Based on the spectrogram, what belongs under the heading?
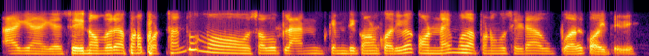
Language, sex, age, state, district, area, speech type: Odia, male, 18-30, Odisha, Cuttack, urban, conversation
